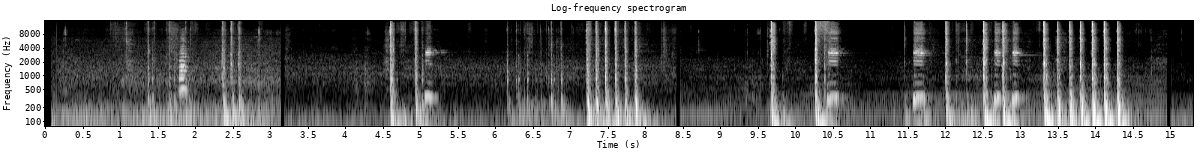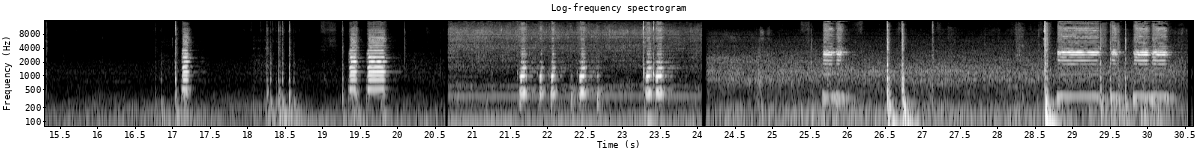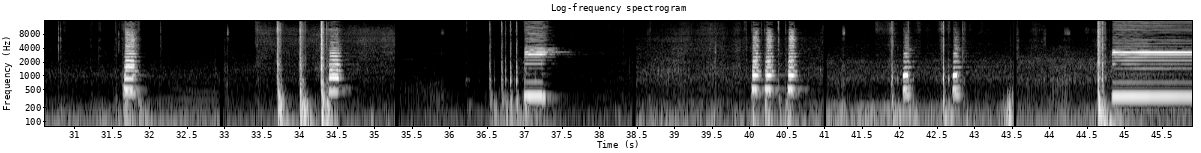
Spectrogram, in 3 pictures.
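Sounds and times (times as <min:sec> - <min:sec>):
car horns honking: 0:01.6 - 0:02.1, 0:05.0 - 0:05.4, 0:10.2 - 0:13.5, 0:17.0 - 0:17.6, 0:19.3 - 0:20.1, 0:20.7 - 0:24.1, 0:25.6 - 0:26.2, 0:28.6 - 0:30.6, 0:31.6 - 0:32.0, 0:34.3 - 0:34.8, 0:36.8 - 0:38.1, 0:40.0 - 0:41.0, 0:41.9 - 0:43.0, 0:44.6 - 0:45.9.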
